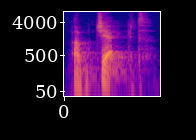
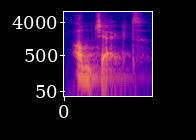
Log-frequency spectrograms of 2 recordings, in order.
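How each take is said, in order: First: The stress is on the second syllable. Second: The stress is on the first syllable. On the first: It is used as a verb. "with the verb, the stress will fall on the second syllable" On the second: It is used as a noun. "the noun will have its word stress on the first syllable"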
